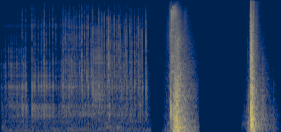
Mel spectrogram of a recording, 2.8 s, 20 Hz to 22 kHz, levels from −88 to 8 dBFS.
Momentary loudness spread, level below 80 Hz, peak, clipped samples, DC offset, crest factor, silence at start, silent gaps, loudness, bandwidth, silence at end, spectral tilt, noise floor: 25 LU; -36 dBFS; 0 dBFS; under 0.1%; under 0.1%; 24 dB; 1.7 s; 1.99-2.40 s; -19 LUFS; over 20 kHz; 0.2 s; -4 dB/octave; -47 dBFS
